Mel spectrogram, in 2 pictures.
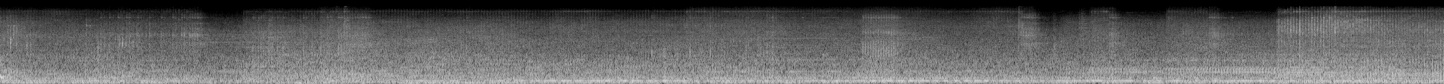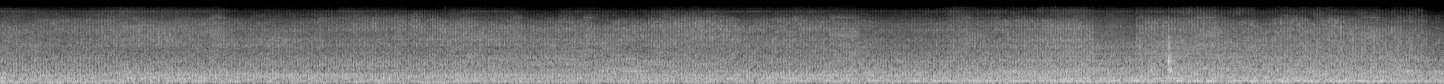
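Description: Kobelco SK350 hydraulic excavator's diesel engine running steadily under load as it digs sand and loads a dump truck. There is one sharp clank near the end.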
